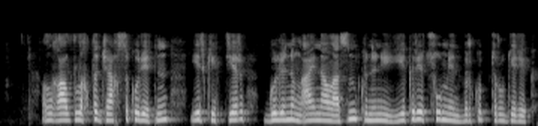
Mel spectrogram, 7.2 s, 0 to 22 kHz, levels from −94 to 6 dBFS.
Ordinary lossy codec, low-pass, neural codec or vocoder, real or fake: none; 7.2 kHz; none; real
